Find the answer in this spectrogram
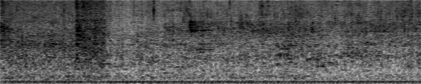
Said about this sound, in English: But I'm going to shoot the process of char kway teow and how to make char kway teow here. Oh, God, I keep forgetting myself. And right now she's making something else, so I'm gonna try to shoot her frying the kway teow here.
